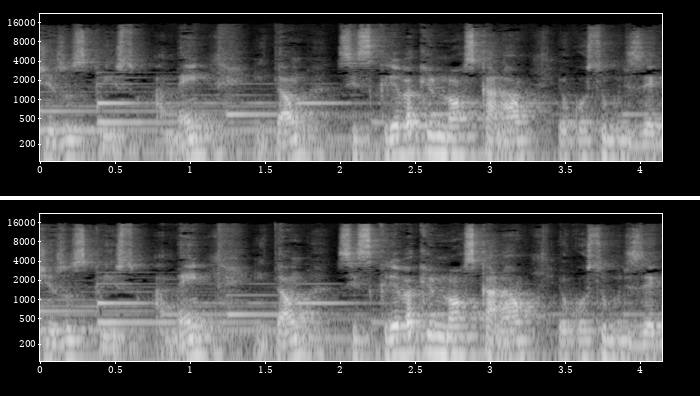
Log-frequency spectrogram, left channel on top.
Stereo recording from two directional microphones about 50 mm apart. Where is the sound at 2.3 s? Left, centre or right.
Right.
